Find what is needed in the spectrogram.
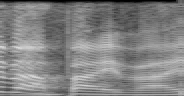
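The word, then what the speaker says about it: hyvää päivää: What is guten Tag in Finnish? – Hüwa Päiva. – Hüwa Päiva. – Hüwa Päiva, yeah, that's how you say it.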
